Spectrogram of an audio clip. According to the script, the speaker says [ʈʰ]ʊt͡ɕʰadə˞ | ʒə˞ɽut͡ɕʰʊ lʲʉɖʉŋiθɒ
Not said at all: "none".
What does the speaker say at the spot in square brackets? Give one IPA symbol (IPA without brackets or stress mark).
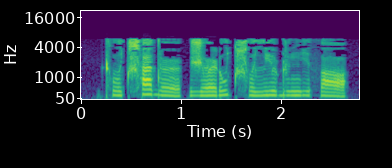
ʈʰ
